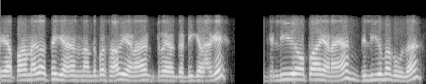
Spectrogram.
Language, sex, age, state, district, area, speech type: Punjabi, male, 18-30, Punjab, Kapurthala, urban, conversation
